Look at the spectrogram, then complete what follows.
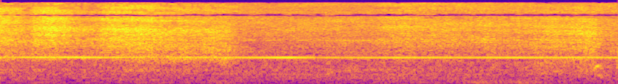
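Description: Cordless stick vacuum with a crevice nozzle running, a steady high whine over rushing air. The air noise swells and eases as the nozzle moves over a cat's fur.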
